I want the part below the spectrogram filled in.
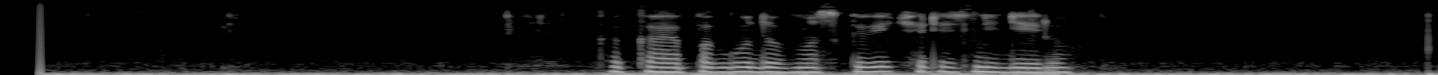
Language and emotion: Russian, neutral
